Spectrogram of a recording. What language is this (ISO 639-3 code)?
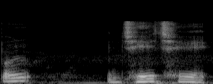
guj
